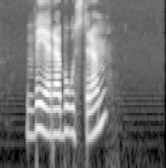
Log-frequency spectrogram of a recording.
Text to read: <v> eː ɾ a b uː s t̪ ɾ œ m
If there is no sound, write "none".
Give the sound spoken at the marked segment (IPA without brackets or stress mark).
v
